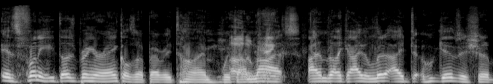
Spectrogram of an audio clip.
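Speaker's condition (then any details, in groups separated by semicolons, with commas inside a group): No condition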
